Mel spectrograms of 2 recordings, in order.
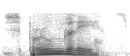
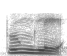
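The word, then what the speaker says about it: Sprüngli: There's another place that we went called Sprungli. – Sprungli. I keep saying it wrong.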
